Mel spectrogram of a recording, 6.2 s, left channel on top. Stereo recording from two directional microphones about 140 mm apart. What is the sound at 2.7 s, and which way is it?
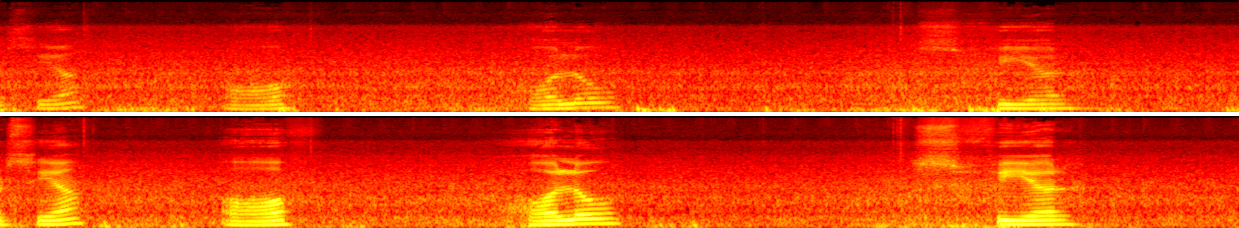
Speech, 90° right.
